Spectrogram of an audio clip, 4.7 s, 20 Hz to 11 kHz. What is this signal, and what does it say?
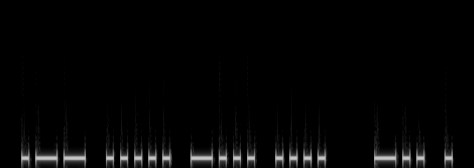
Morse code, heard as a keyed tone, about 17 wpm, 700 Hz. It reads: W5BH DE
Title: USA Callsign DE Callsign - 4 Characters - 17wpm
